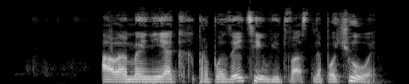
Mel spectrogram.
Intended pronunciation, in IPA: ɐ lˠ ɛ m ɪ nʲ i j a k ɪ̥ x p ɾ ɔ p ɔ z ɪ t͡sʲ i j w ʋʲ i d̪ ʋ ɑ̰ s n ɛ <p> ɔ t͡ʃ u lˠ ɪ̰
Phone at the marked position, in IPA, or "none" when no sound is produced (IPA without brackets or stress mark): p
